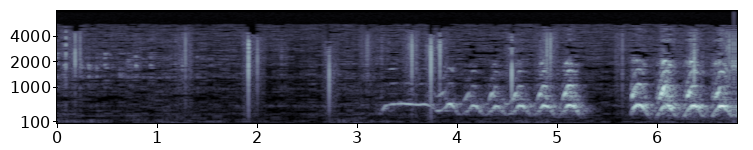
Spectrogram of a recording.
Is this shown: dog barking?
yes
